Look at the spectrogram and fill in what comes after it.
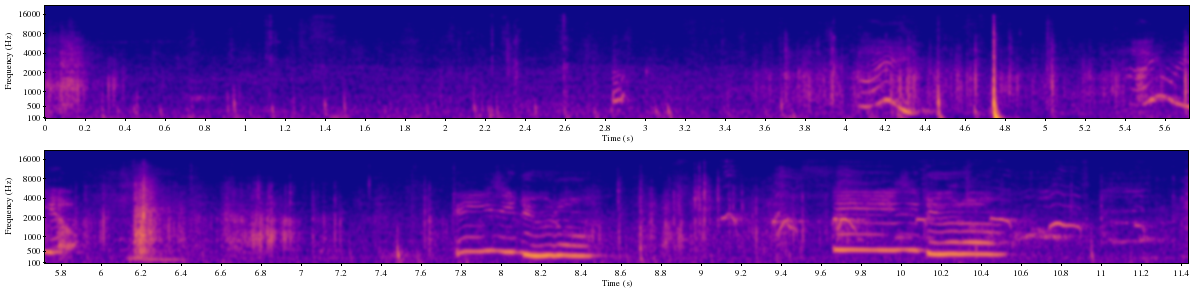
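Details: Six-week-old blenheim Cavalier King Charles Spaniel puppies, a litter of five in an indoor puppy pen, give a few wavering whines, rising then falling, in the second half, mixed with human speech and scattered clicks.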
